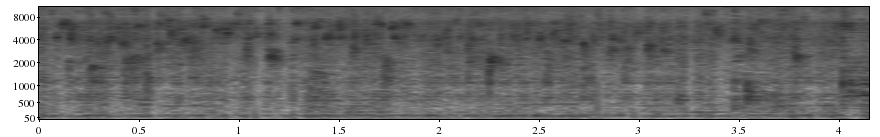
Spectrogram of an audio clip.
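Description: Chopped peppers tumble from a steel plate into a sizzling pan.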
